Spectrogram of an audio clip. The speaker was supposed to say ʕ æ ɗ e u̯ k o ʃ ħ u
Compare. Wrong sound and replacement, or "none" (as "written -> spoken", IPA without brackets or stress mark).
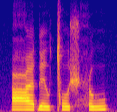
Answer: k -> ǀ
